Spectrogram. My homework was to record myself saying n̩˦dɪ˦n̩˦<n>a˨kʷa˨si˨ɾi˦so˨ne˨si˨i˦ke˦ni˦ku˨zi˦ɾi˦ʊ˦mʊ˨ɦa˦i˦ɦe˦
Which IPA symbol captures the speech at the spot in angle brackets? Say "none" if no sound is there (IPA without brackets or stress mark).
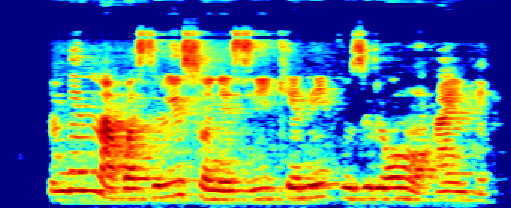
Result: n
